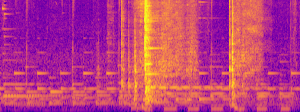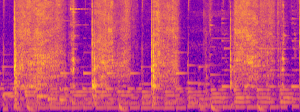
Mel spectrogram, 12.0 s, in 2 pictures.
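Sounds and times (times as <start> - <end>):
background music: 0.0 - 12.0
bench scraper scraping on wood: 2.5 - 5.4, 6.2 - 12.0.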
